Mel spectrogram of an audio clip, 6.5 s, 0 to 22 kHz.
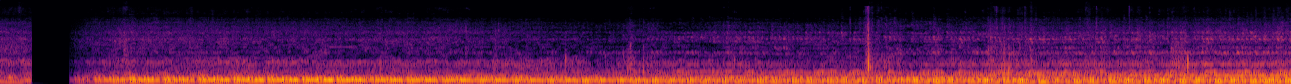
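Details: Jeep V8 warming up at idle after a cold start at almost 50 psi oil pressure: smooth, even low rumble with no ticks, knocks or misses; healthy.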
